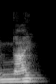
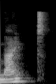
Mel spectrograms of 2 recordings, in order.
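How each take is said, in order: First: The final T is a glottal stop. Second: The final T is fully articulated. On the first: "uses a glottal stop instead of articulated T" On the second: "rather than"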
